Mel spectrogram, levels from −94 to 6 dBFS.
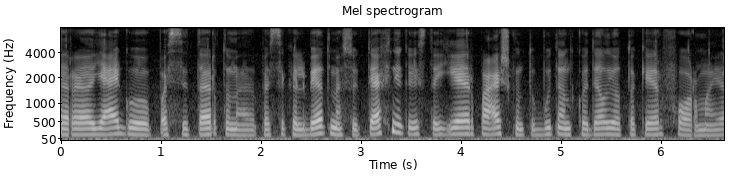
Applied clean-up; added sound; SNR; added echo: none; none; none; none.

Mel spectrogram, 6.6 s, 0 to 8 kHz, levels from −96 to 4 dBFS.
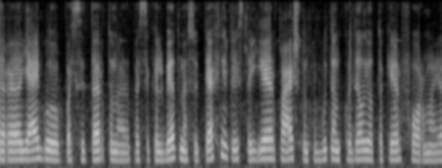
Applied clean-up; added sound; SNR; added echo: neural separator model SepFormer DNS4.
